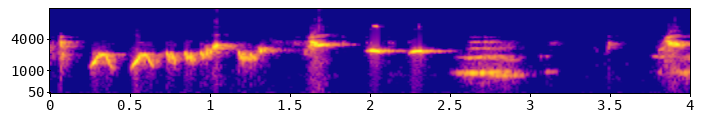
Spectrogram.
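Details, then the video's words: Greater green leafbird (cucak ijo) singing actively for training other songbirds: quick rising-falling whistled notes repeated about a dozen times, then higher drawn whistles and a lower buzzy phrase, with brief pauses. "Kicauan Super Cucak Ijo Gacor Untuk Masteran"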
